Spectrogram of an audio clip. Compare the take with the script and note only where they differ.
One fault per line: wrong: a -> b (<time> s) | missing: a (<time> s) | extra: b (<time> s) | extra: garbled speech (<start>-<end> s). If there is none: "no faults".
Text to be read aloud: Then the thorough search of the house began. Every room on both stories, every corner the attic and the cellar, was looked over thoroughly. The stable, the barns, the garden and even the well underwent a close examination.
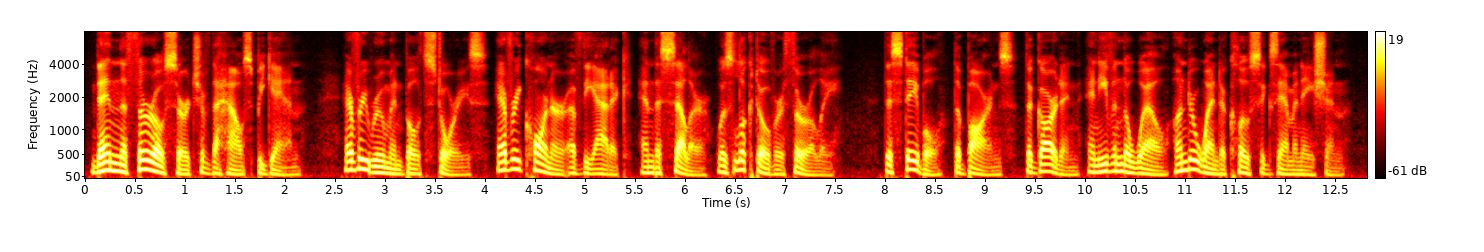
wrong: on -> in (3.0 s)
extra: of (4.8 s)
